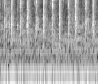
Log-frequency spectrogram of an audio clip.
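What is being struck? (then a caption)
Plastic paint marker with a mixing ball. A gray Gundam paint marker with a plastic body is shaken well before use, its small mixing ball inside rattling in a rapid, steady series of bright clicks over a low background hum. The clip ends in a louder, fuller low burst as the shaking stops, and the rattle is the normal sound of the ball mixing the paint.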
